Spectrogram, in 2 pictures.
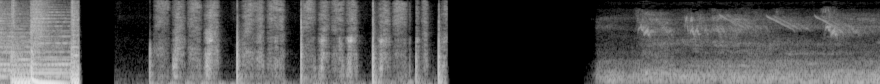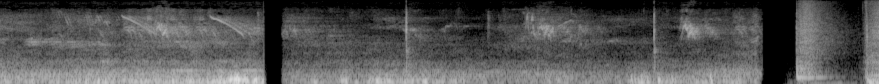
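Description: Birds chirping in short, quick falling calls over a steady outdoor background, for most of the second half. Earlier, a run of short sharp clicks.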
